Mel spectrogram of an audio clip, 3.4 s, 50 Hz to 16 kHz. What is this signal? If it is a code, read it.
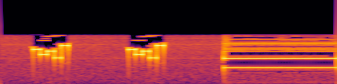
Five-tone selective call (ZVEI), heard as quick runs of five tones, tones of about 70 ms. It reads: 85730 85730
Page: SDR/ZVEI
